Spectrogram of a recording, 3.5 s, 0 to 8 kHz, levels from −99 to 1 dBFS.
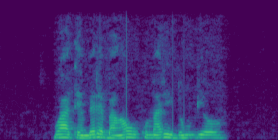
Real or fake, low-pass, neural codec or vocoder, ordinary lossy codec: real; 7.2 kHz; none; AAC, 48 kbps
